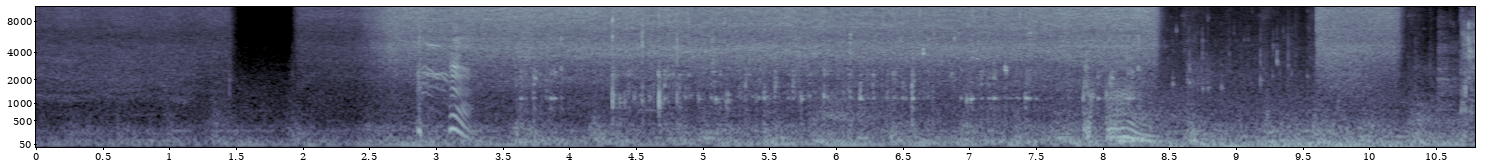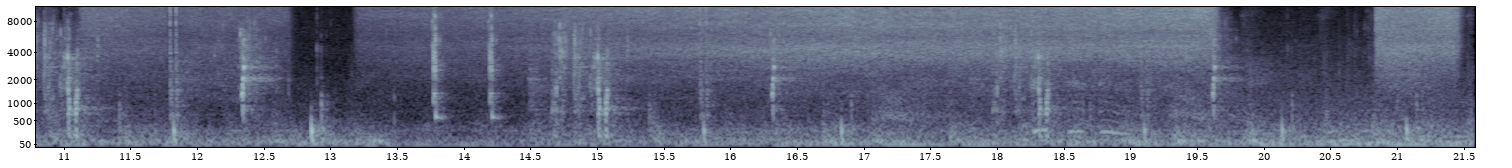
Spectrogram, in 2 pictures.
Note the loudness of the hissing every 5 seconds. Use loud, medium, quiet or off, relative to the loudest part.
loud, loud, medium, loud, loud.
